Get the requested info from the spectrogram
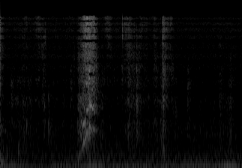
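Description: A zipper on a fabric project bag pulled once, briefly, about a second and a half in, with faint rustling of cloth being handled around it.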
